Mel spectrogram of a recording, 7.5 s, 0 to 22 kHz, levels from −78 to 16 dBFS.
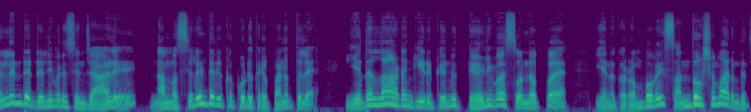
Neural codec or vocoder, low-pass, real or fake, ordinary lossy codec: codec, 32 kHz, 1.9 kbps, SNAC; 14.4 kHz; fake; none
